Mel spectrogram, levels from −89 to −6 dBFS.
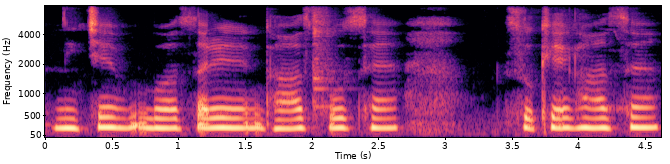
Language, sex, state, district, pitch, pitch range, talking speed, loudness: Hindi, female, Himachal Pradesh, Shimla, 220 Hz, 215-225 Hz, 115 wpm, -15 LUFS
